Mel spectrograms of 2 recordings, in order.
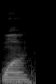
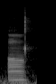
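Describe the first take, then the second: First: The word starts with a clear w sound. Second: The word is said as 'un' without w.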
